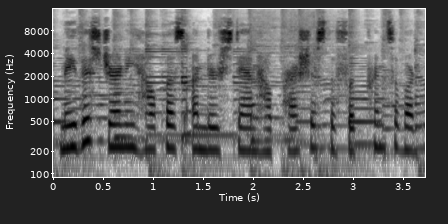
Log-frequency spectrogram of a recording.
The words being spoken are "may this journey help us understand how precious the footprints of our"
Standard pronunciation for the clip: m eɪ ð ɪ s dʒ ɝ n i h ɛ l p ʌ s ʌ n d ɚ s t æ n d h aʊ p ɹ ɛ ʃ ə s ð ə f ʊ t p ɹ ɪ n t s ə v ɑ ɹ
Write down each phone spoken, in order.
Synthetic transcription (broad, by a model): m eɪ ð ɪ s dʒ ɝ n i h ɛ l p ʌ s ʌ n d ɚ s t æ n d h aʊ p ɹ ɛ ʃ ə s ð ə f ʊ t p ɹ ɪ n t s ə v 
